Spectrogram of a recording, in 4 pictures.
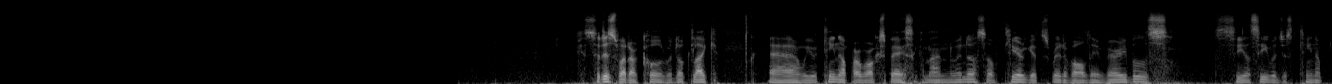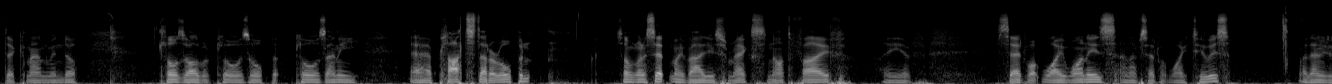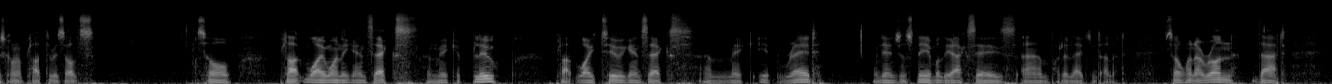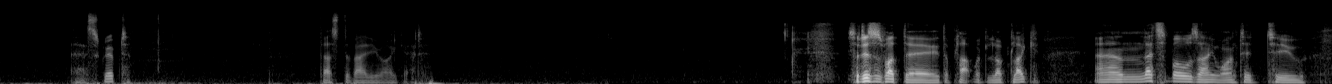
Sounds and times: Speech: 0:05.8 - 0:14.1, 0:14.9 - 0:18.7, 0:19.5 - 0:22.6, 0:23.3 - 0:27.6, 0:28.5 - 0:31.6, 0:32.2 - 0:39.5, 0:40.7 - 0:41.3, 0:43.2 - 0:44.4, 0:48.4 - 0:53.1.

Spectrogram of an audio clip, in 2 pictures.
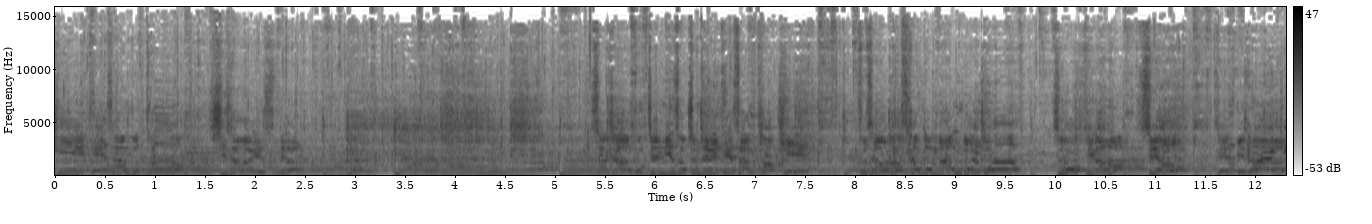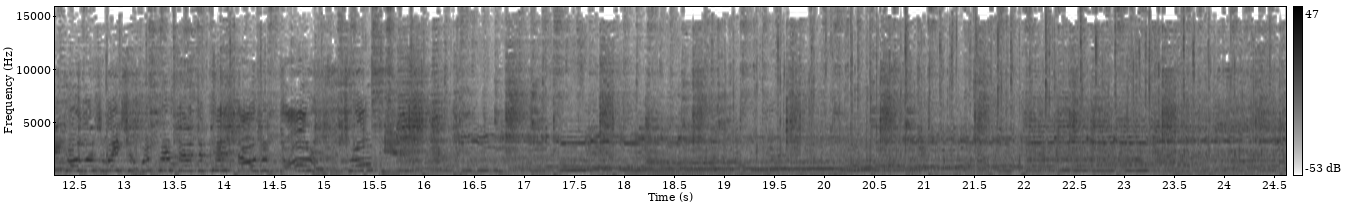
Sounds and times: Music: 0:00.0 - 0:24.6.

